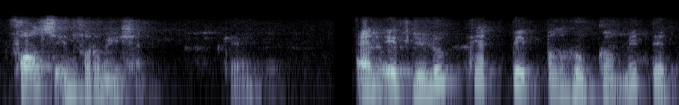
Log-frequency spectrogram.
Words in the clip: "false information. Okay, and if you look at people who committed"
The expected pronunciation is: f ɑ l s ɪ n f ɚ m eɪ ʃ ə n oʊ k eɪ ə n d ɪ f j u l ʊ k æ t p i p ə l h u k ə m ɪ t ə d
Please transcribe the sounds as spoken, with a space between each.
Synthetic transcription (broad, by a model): f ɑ l s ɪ n f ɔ m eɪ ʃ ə n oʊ k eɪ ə n ɪ f j u l ʊ k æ t p i p ə l h u k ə m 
